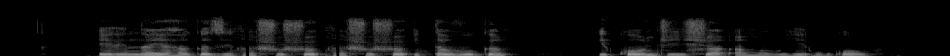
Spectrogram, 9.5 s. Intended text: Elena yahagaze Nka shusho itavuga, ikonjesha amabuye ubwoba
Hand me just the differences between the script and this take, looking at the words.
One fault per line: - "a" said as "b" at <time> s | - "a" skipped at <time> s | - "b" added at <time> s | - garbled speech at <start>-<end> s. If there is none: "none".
- "Nka shusho" added at 3.3 s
